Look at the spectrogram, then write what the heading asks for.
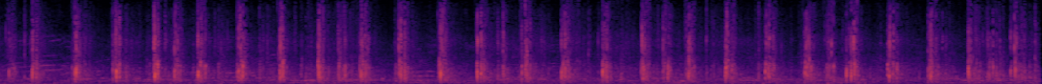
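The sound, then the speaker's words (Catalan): A marching crowd arriving in Móra d'Ebre claps in steady unison, sharp rhythmic beats about twice a second, over a constant murmur of voices and cheering throughout. “Una marxa que arribava a Móra d'Ebre amb aplaudiments.”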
